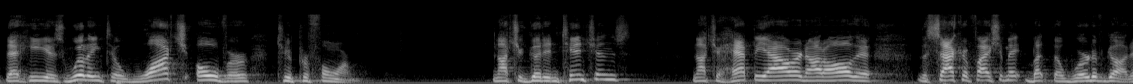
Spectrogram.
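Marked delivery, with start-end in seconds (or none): none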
